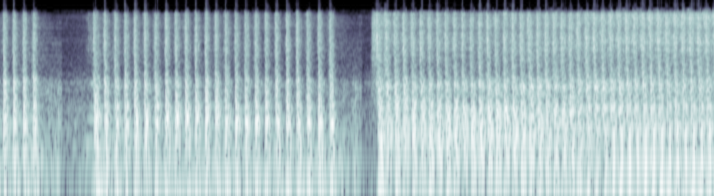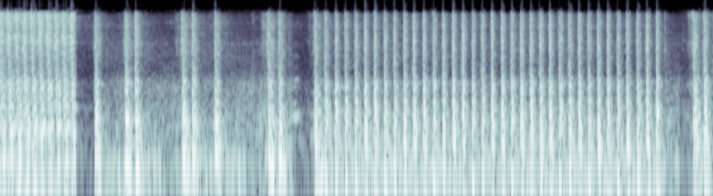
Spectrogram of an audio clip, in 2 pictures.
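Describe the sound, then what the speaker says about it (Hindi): Machine gun fire from a battle between the Afghan army and the Taliban in Balkh province, Afghanistan: loud, sustained rapid bursts that run for long stretches, broken by a few brief pauses. "जहां पर ये दोनों तरफ से फायरिंग हो रही है"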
